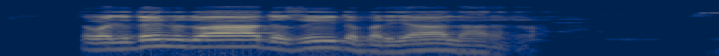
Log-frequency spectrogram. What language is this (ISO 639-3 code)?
pus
